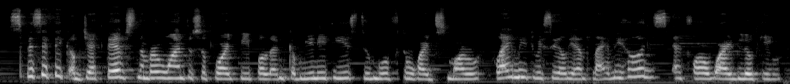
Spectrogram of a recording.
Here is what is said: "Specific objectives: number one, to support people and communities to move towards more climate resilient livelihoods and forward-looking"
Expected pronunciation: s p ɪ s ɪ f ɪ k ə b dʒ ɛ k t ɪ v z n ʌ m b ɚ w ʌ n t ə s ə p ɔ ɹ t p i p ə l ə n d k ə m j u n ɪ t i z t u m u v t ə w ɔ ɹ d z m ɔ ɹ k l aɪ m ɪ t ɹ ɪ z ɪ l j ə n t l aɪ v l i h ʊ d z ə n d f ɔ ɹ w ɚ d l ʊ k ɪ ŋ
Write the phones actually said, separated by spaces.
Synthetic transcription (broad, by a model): s p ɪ s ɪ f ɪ k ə b dʒ ɛ k t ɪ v s n ʌ m b ɚ w ʌ n t ə s ə p ɔ ɹ t p i p ə l ə n d k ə m j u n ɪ t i s t u m u v t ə w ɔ ɹ d s m ɔ l k l aɪ m ɪ t ɹ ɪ s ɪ l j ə n t l aɪ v l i h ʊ d s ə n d f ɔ ɹ w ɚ d l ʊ k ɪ ŋ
